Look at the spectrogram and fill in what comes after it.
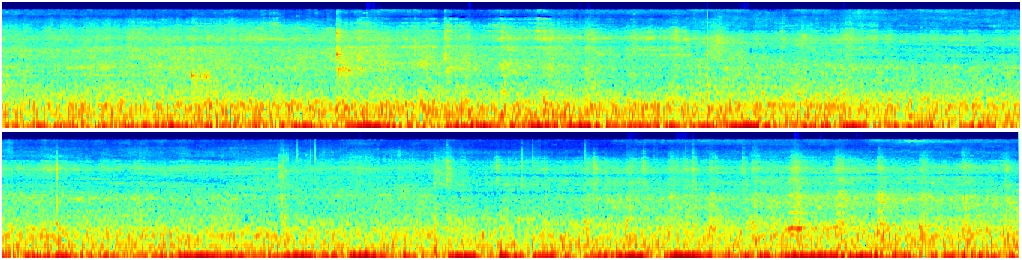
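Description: Double-stack container well cars of a freight train rolling past close by: a steady low rumble of steel wheels on the rails, with a few faint clicks and squeaks.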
